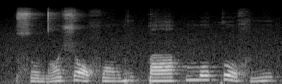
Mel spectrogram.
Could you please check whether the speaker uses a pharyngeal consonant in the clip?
no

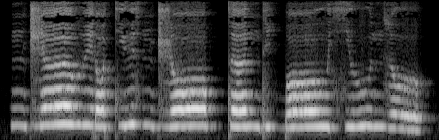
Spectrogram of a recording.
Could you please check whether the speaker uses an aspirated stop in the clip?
no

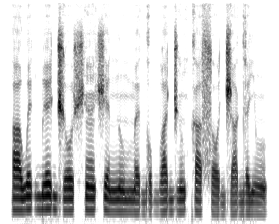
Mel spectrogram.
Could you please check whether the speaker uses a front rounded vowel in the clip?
no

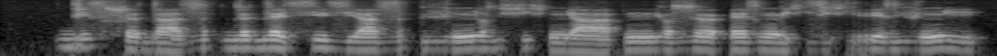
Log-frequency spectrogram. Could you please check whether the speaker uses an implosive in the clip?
no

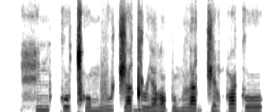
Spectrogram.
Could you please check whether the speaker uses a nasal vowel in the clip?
no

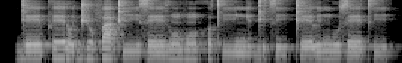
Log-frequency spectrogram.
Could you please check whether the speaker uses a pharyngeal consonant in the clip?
no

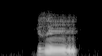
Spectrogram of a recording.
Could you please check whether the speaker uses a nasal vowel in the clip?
yes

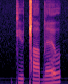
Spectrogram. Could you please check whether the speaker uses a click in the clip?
yes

